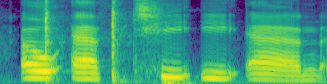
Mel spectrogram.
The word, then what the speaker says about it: often: Anyway, one of the words is OFTEN, and I know here in America a lot of people pronounce the T, but I was raised that you do not pronounce the T. The T is silent.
